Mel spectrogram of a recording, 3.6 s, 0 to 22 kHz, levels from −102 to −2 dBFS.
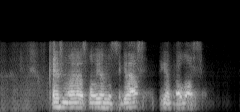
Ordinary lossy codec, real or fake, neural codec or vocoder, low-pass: Opus, 64 kbps; fake; codec, 16 kHz, 0.5 kbps, FreqCodec, smaller model; 5.4 kHz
